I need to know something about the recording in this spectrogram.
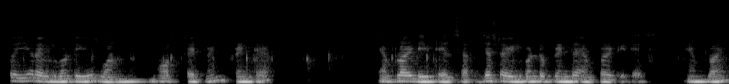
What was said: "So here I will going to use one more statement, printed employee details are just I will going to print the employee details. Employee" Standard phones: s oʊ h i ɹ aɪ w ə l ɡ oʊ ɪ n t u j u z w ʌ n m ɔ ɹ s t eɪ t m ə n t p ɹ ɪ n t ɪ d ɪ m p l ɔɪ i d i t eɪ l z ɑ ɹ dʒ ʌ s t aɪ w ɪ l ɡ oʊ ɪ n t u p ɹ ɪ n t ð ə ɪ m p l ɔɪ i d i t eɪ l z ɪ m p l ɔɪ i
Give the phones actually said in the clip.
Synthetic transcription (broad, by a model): s oʊ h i ɹ aɪ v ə l ɡ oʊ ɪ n t u j u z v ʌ n m ɔ ɹ s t eɪ t m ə n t p ɹ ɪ n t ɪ ɪ m p l ɔɪ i d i t eɪ l s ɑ ɹ dʒ ʌ s t aɪ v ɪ l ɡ oʊ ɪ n t u p ɹ ɪ n t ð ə ɪ m p l ɔɪ i d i t eɪ l s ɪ m p l ɔɪ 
